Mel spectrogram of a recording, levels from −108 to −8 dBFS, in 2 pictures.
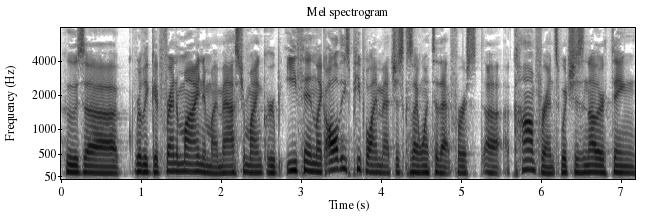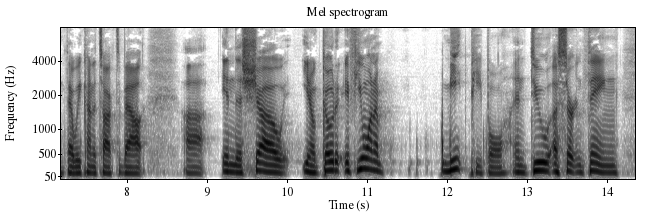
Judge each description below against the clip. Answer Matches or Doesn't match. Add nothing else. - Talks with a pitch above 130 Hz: Matches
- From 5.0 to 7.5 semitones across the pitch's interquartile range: Doesn't match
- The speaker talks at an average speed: Doesn't match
